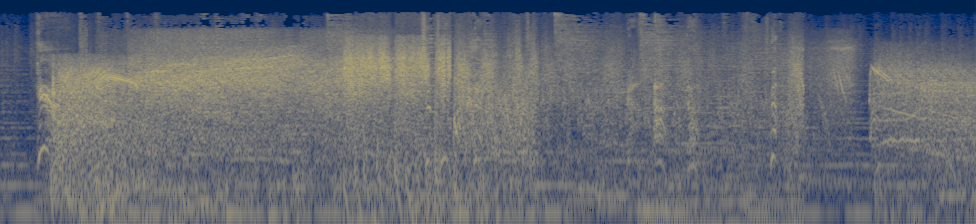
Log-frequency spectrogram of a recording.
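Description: Cartoon fight sound effects: a dense barrage of hits, crashes and whooshes over background music. It sets in suddenly about half a second in and eases briefly near the end.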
